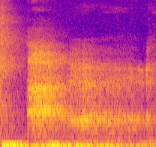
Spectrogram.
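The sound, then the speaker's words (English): A single sharp smack of two palms meeting in a clasped handshake, imitating the Arnold handshake from the film Predator, followed by a brief muffled rustle of gripping hands, with no talking. “I need to get a good clap.”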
